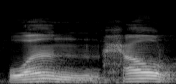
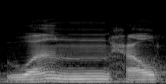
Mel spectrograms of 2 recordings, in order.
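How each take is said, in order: The two takes are said the same way.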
